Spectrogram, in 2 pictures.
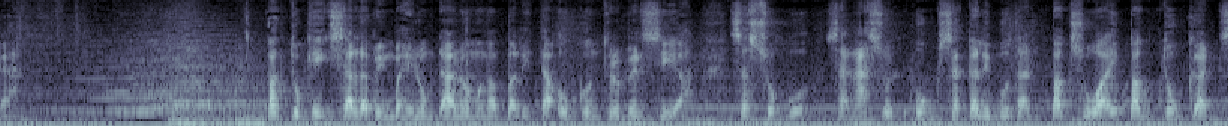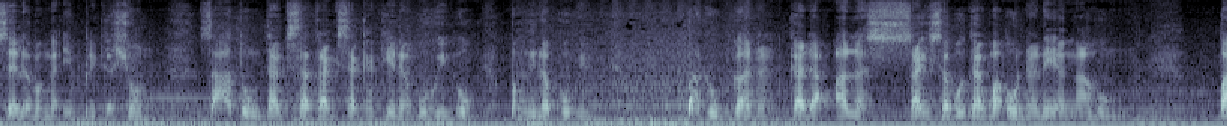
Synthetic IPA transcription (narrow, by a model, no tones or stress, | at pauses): a̰ | pɐɡ̚t̪ʊkɪʔsɐlabɪŋmɐɦinʊŋd̪aːnoŋmɐŋabɐlit̪aʔoɡ̚kʊnt̪ɾovɛɾsia̰sɐsubosɐna̰sʊd̪̚ʊɡ̚sɐkɐlɪbuːt̪anpɐɡsʊajpɐɡ̚t̪uɡad̪̚sɐʔilamɐŋaʔɪmplɪkaʃo̰n | sɐʔaːt̪ʊŋt̪aɡsat̪aɡsakakɪnɐbuɦɪʔʊɡ̚pɐŋɪnɐbuhɪ̰baɾʊɡana̰nkad̪aʔalasːajsɐbʊt̪aŋmaʔʊnaniʔɐŋʔa̰ːmʊŋ | pa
